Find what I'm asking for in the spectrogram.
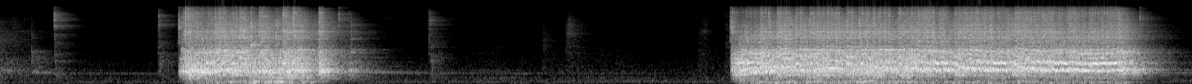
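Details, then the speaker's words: Ford 8BA flathead V8 (1949-53) from Marketplace, points cleaned and spark confirmed: two cranking bursts of a few seconds, no catch; no fuel reaching the fuel pump, owner suspects a pump valve issue. "I'm concerned that I'm not seeing any fuel at the fuel pump there yet."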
